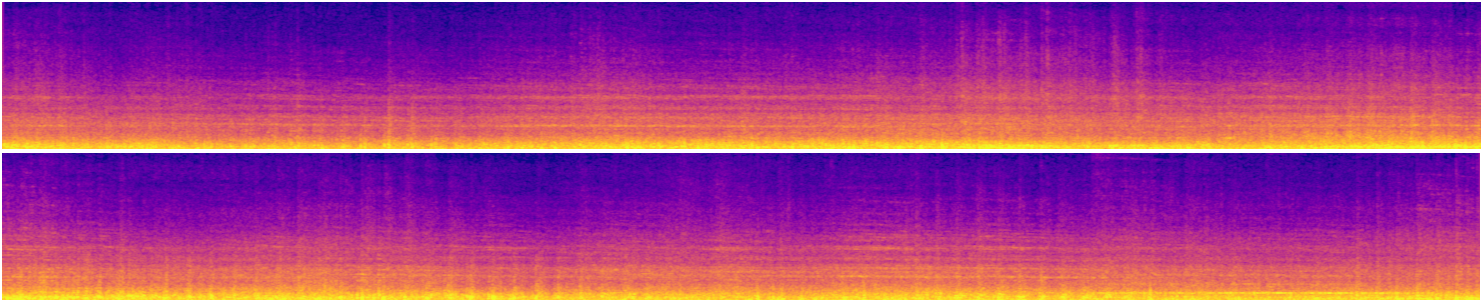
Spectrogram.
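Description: Freight train cars (covered hoppers, tank cars, boxcars) rolling past close by at steady speed: a continuous loud rumble and rattle of steel wheels on the rails. A short steady tone rises out of it for a couple of seconds near the end.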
